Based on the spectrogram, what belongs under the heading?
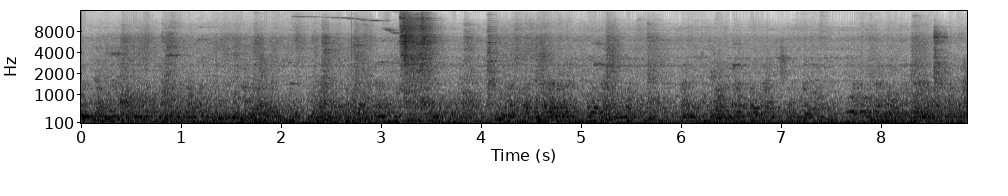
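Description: Inside a moving suburban electric train: a steady running hum with the wheels clicking over rail joints and points. There is a brief harsh burst of noise about three seconds in.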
